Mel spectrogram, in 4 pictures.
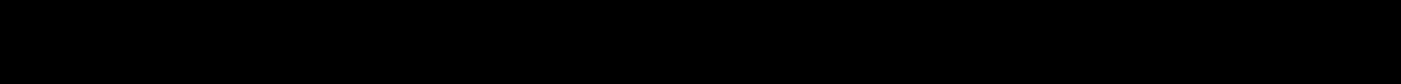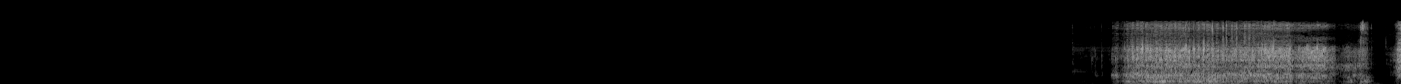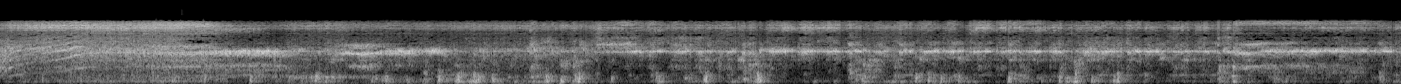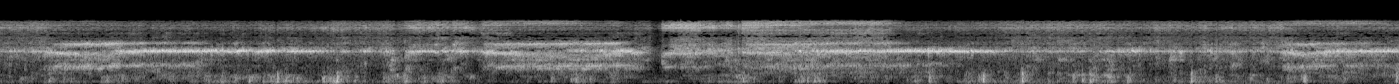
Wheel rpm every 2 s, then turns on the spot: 0, 0, 0, 0, 0, 0, 0, 0, 0, 0, 0, 0, 0, 20, 150, 230, 230, 240, 240, 230, 230, 230, 230, 220, 220, 230, 230, 230.
26-28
